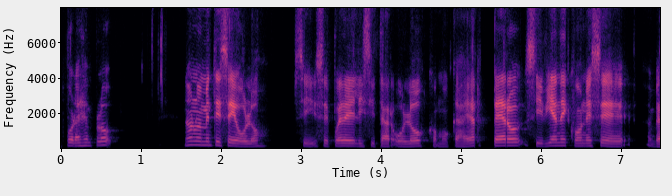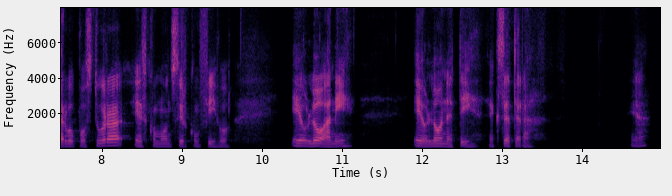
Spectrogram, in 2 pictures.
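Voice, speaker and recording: Halting man with a gravelly, bright voice. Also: on the high side, steady tone, no echo, studio quality. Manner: halting, often searches for words. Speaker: linguistics presenter. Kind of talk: academic presentation.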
